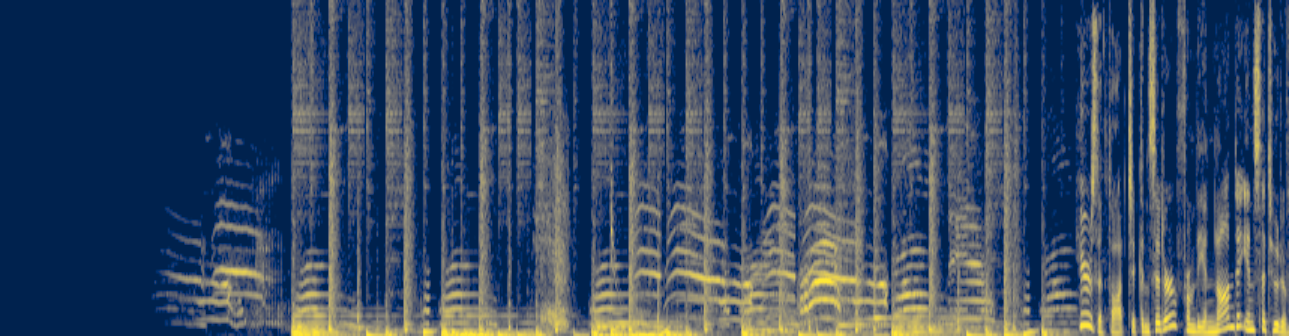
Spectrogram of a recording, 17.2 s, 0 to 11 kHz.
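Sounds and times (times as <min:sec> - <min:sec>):
cats meowing: 0:02.0 - 0:04.3, 0:08.0 - 0:14.4
loud rhythmic musical backing: 0:04.7 - 0:13.8
speech: 0:14.6 - 0:17.1.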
